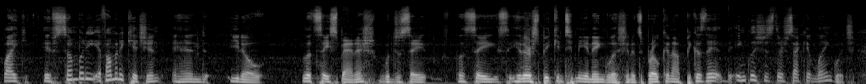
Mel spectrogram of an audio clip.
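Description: A man's voice: mid-range voice, very animated, quick pace, mellow, a little hiss or hum. A man with an American accent chatting casually as a chef, emphatic and slangy with plenty of swearing. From United States. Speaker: chef making cooking videos. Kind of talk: casual podcast-style chat.

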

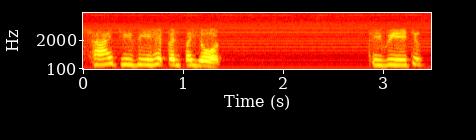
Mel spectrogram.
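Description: A woman runs a radio news commentary, scolding and emphatic as she throws rhetorical questions at her listeners. Her voice sits fairly high and comes through a narrow, phone-like line. A low mains hum runs underneath. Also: flat delivery, measured pace.

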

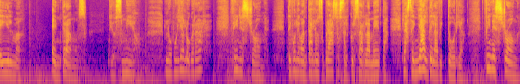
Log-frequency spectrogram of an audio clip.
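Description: A middle-aged woman narrates her marathon in the first person, with reflective inner-monologue narration and sudden bursts of excitement. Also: medium pitch, slight background noise.

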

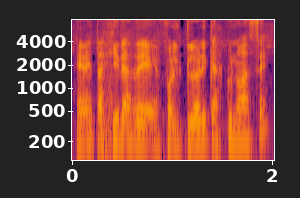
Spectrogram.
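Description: A young Chilean man with a notably high voice hosts a radio conversation, chatty and full of little hesitations. Faint noise hums under the recording. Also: fairly even intonation, fast talker, fairly bright tone. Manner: chatty, hesitant, mimics accents. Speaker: radio host. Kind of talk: radio chat.

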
